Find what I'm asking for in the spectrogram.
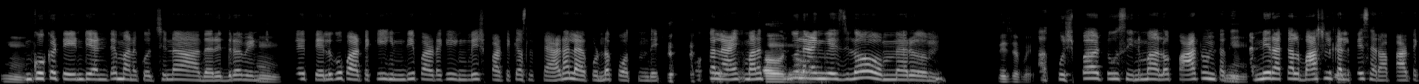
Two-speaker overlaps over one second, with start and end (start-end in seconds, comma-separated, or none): none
